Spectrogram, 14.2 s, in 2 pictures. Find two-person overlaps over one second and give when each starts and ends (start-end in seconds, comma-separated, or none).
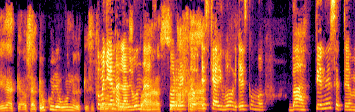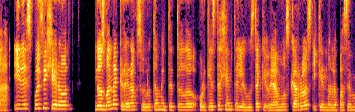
1.9-4.2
